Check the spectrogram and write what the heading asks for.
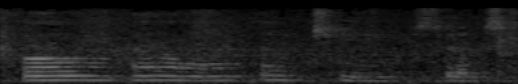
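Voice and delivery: flat, near-silent, slow mumble of "Oh, how I love Jesus"; joyless mumble. Shown as a demonstration. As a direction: sing it with no heart at all, barely audible. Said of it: "If you're doing it like this".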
